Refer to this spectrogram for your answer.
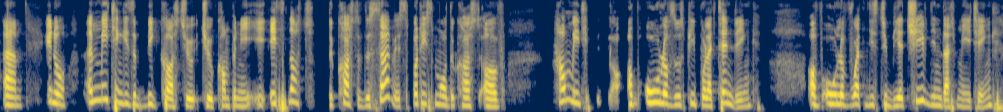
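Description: Speaking as an enterprise sales manager on a podcast, a woman gives conversational, business-focused answers in an expressive voice on the high side. She hesitates and repeats words as she thinks them through. The sound is dry and fairly dull, like a band-limited online call, with no room sound.

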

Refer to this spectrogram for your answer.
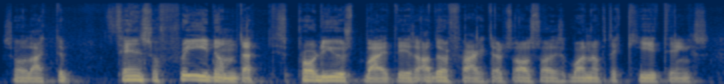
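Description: A man's voice: fairly low pitch, brisk, dry recording, studio quality. A man from Finland, a researcher guest in an interview, talking in a hesitant way with many fillers and restarts. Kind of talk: conversational interview.

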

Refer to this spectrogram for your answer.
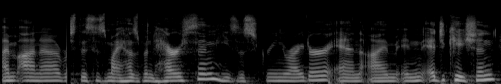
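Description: A woman's voice: fairly low pitch, moderate pace. A woman in education introducing herself and her husband to an investor group, matter-of-fact. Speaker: educator and investor club member.

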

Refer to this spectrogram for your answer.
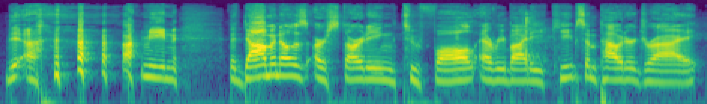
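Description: A man's voice: on the high side, gravelly, bright, forceful tone. A man from Chicago co-hosting a finance podcast, talking upbeat and addressing listeners directly. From Chicago, USA. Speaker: podcast co-host. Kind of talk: casual finance podcast chat.

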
